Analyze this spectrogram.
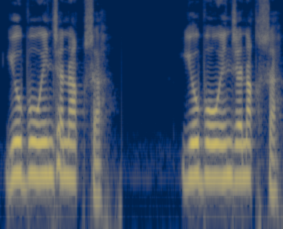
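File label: "yopo encvnaksv", Muscogee words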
